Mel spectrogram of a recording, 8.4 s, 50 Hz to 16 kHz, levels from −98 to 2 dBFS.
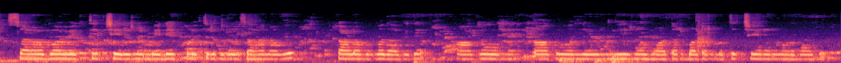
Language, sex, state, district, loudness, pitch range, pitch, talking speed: Kannada, female, Karnataka, Dakshina Kannada, -14 LUFS, 230-240 Hz, 235 Hz, 120 wpm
